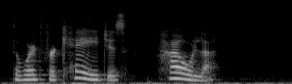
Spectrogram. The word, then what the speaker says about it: jaula: The letter J is pronounced like an H in English. So jaula, the word for cage is jaula, jaula.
